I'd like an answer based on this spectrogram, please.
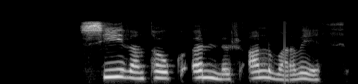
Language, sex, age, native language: Icelandic, female, 9, Icelandic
